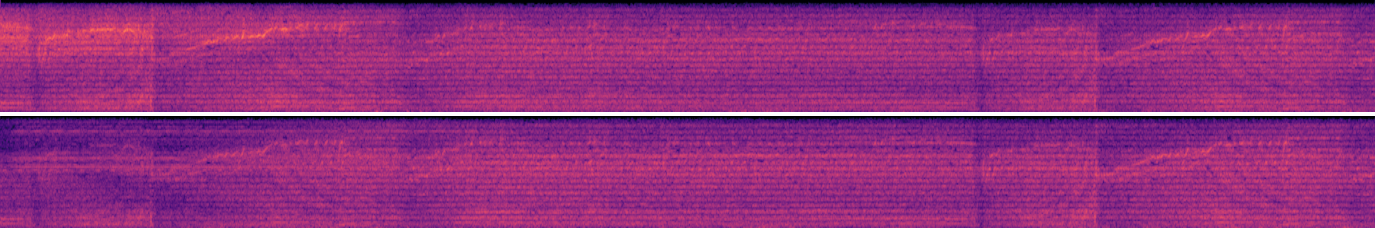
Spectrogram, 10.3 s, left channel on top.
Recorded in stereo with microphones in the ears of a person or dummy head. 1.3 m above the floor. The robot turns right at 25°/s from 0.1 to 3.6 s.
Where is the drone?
90° left; by 10.3 s 175° left.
